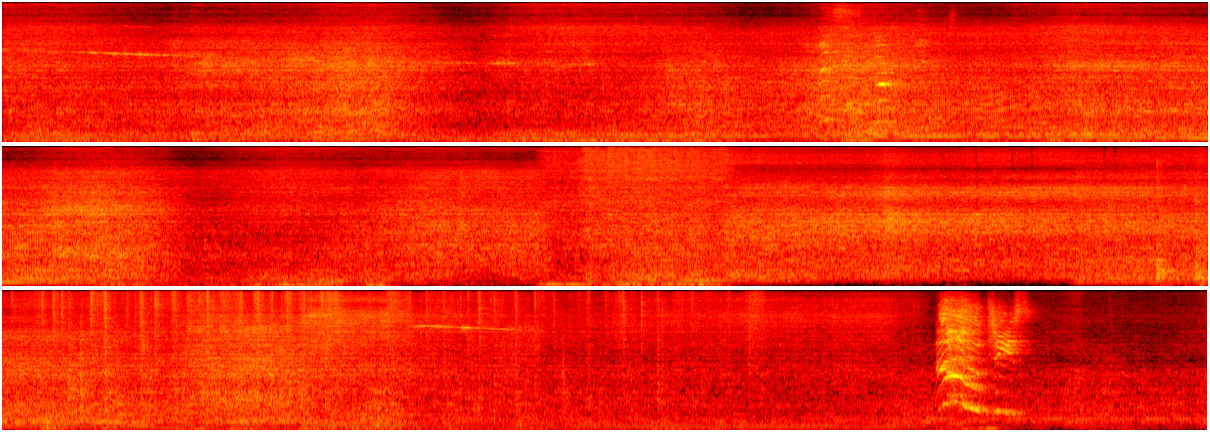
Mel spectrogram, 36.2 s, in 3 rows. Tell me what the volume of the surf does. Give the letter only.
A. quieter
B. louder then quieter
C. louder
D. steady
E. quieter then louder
A.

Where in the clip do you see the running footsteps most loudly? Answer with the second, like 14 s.
24 s.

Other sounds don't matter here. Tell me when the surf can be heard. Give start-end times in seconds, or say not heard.
0.0-36.1.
